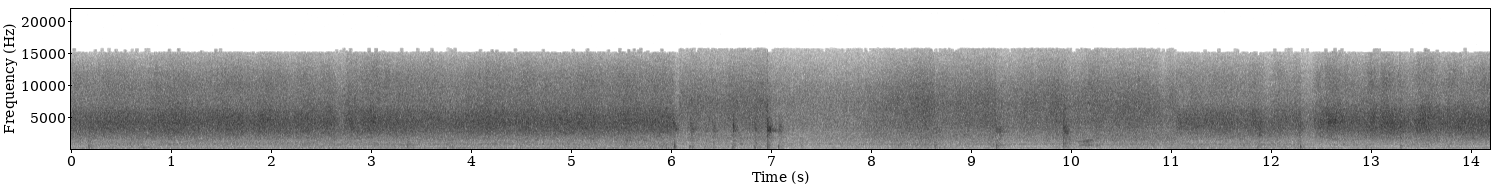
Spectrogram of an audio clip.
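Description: Pork pieces frying in hot oil in a wok over high flame, with a steady sizzle. The metal ladle scrapes and knocks against the wok, the knocks coming close together in the second half. A steady low hum runs underneath.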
